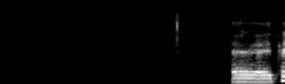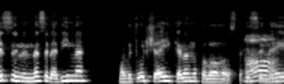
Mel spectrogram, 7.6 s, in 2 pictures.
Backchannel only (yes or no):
yes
